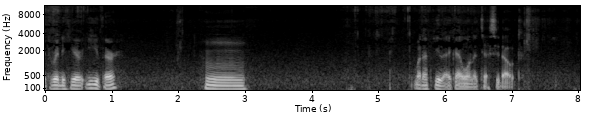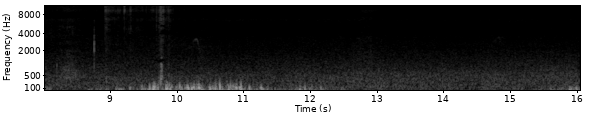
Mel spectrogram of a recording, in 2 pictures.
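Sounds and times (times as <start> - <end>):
leaves and twigs rustling: 0.0 - 2.4, 4.0 - 10.6
faint outdoor hush: 0.0 - 16.0
low rumbling on microphone: 9.2 - 12.4.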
